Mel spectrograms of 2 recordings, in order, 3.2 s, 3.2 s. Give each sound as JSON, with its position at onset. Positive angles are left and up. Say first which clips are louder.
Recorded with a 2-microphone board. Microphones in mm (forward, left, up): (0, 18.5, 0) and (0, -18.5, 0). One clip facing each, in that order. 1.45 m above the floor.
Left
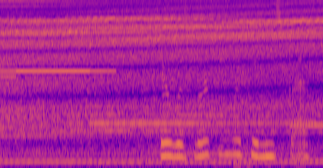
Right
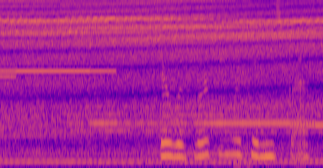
{"t": 0.0, "sound": "a drone", "louder": "left 1 dB", "side_deg": 35}
{"t": 1.6, "sound": "a woman speaking", "louder": "even", "side_deg": -10}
